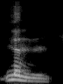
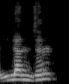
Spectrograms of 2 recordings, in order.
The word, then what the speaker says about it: London: Que yo en vez de decir London, puedo decir London. Un poco sacando la schwa de ahí y no pronunciándola. Entonces, lo que hubiera sido el núcleo, que sería la schwa por ser vocal, pasa a ser la alveolar nasal que le sigue.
